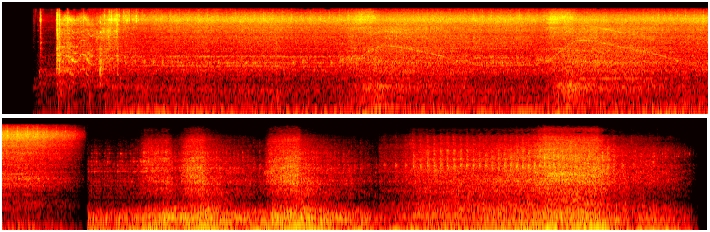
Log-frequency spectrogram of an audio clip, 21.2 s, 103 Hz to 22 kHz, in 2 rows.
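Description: A Studebaker's V8 engine running, with its pitch rising and falling a few times as it is revved. About twelve seconds in, a cut brings in a louder V8 car engine running and revving unevenly.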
